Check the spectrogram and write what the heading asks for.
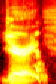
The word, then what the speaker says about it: Gyure: Garland uh and Jerry and if you look at on the screen it's gonna s look like G cheese but it's pronounced Jerry okay guys I gotta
